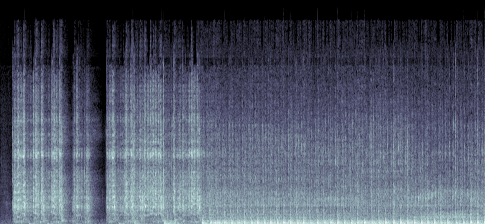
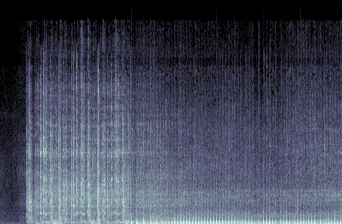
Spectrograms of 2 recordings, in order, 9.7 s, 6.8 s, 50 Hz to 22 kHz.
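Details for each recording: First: Yamaha YFZ450 with a 480cc big bore kit, engine rebuilt after a blown head gasket, muffler just tightened: a few cranking bursts, then it catches. With the choke off it settles into a steady, even single-cylinder idle thump and starts easily. Normal start and idle. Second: Yamaha YFZ450 with 480cc big bore kit, freshly rebuilt after a blown head gasket, 65 pilot and 175 main jet, idle being adjusted: slightly loping single-cylinder thump at idle; owner thinks the pilot jet may be too big, possibly rich, unsure.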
